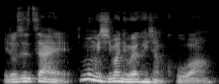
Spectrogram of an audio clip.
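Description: A young man with a Taiwanese Mandarin accent, co-hosting a casual podcast chat, rambling with many restarts and quick laughs. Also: medium pitch, sing-song, a little mellow, slightly rough. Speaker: podcast co-host.

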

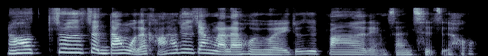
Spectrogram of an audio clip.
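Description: On a podcast she co-hosts, a woman with a fairly low, slightly fast voice recounts a story in relaxed chat. She brings it to life by acting out the people's lines.

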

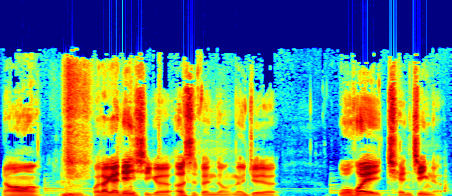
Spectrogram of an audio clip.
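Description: A young man with a Taiwanese Mandarin accent telling a story in casual podcast chat, animated, laughing often and acting out what people said. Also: mid-range voice, brisk, soft background music. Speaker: podcast co-host.

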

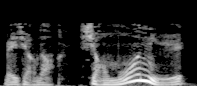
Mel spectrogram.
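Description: A man narrating an audiobook in a lively, colloquial storytelling manner. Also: low-pitched, slow, husky, no room sound, muffled recording.

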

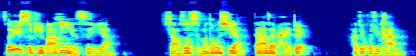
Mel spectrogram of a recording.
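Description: A man's voice: mid-range voice, fast. A man telling an old legend in a casual, chatty storytelling voice, full of little fillers. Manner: lively, chatty, with frequent "呢" fillers. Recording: dull lo-fi sound.

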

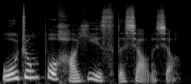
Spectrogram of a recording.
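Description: A woman storyteller reading a martial-arts tale in an expressive way. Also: fairly high pitch, fairly quick, dry recording, clean studio sound. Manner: expressive, acts out characters.

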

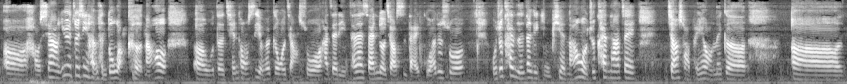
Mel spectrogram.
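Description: A woman's voice: mid-range voice, fairly quick, pushed and bright, poor audio. A mother sharing a parenting story in a casual, rambling way, with many restarts and fillers. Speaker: guest parent. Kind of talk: casual sharing on a live audio chat.

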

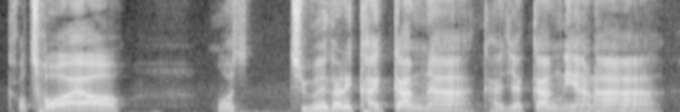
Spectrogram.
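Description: A man's voice: fairly high pitch, sing-song, moderate pace, a bit bright, no echo, voice pushed up. A man doing a growling big bad wolf. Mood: menacing. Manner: growling, coaxing and bellowing.

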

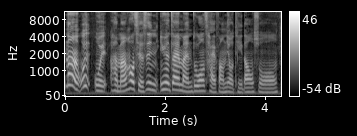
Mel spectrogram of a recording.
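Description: Fast, animated woman with Taiwanese Mandarin accent. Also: medium pitch. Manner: inquisitive, direct. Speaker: podcast interviewer. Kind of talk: casual conversational interview.

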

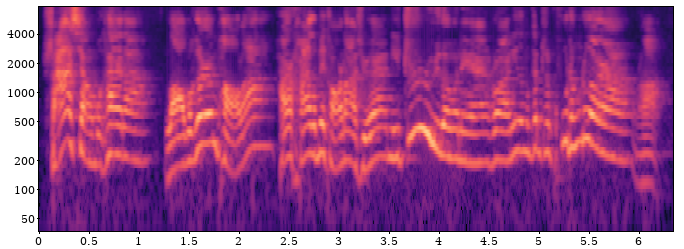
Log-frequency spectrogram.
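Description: A woman's voice: mid-range voice, lively intonation, fast talker, darkish tone, close to an everyday voice. A woman voicing an idle, carefree male king of ancient times who teases his courtiers in a raised, flippant voice. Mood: teasing.

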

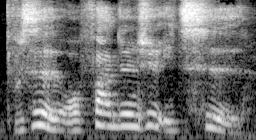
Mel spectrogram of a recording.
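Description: A man's voice: high-pitched, animated, normal speed, darkish tone, slight background noise. A young man, telling a candid personal story as a podcast co-host, rambling and breaking into embarrassed laughter.

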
